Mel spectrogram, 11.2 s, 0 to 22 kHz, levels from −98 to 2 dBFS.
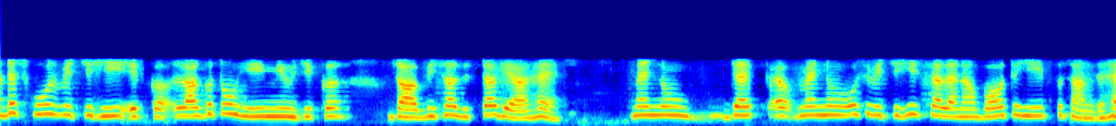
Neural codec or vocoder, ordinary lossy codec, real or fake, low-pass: codec, 24 kHz, 0.9 kbps, DualCodec; AAC, 24 kbps; fake; 3.6 kHz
